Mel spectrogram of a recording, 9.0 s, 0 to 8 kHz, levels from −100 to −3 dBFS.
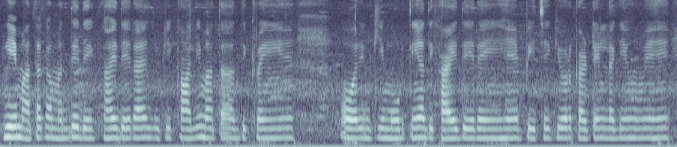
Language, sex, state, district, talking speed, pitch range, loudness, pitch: Hindi, female, Bihar, Gaya, 185 wpm, 190-200 Hz, -23 LUFS, 195 Hz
